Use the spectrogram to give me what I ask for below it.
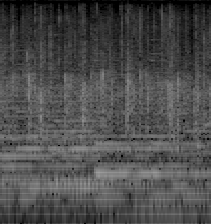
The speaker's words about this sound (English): Give God one more hand clap of praise in His presence.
